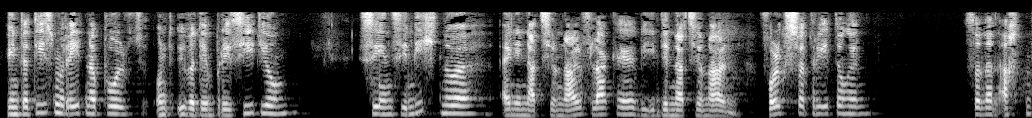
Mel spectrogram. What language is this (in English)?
German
